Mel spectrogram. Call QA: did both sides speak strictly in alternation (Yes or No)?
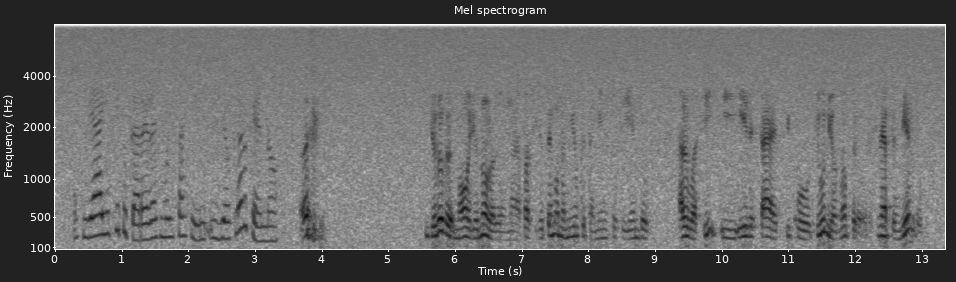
Yes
